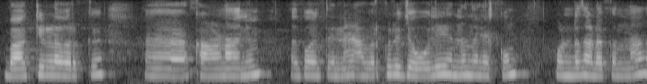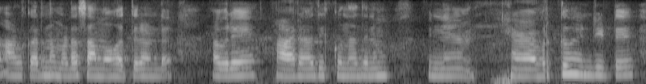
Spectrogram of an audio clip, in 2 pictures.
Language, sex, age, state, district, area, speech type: Malayalam, female, 18-30, Kerala, Malappuram, rural, spontaneous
